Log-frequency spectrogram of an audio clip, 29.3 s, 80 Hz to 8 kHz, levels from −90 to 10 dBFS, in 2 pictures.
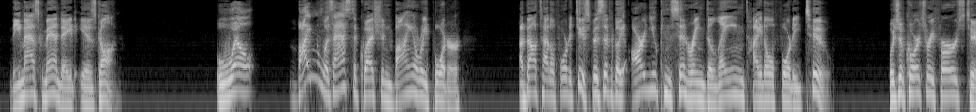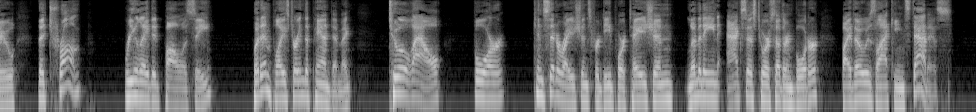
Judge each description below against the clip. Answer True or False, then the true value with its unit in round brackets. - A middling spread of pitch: True (3.5 semitones)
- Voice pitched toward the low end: True (125 Hz)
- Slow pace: True (115 wpm)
